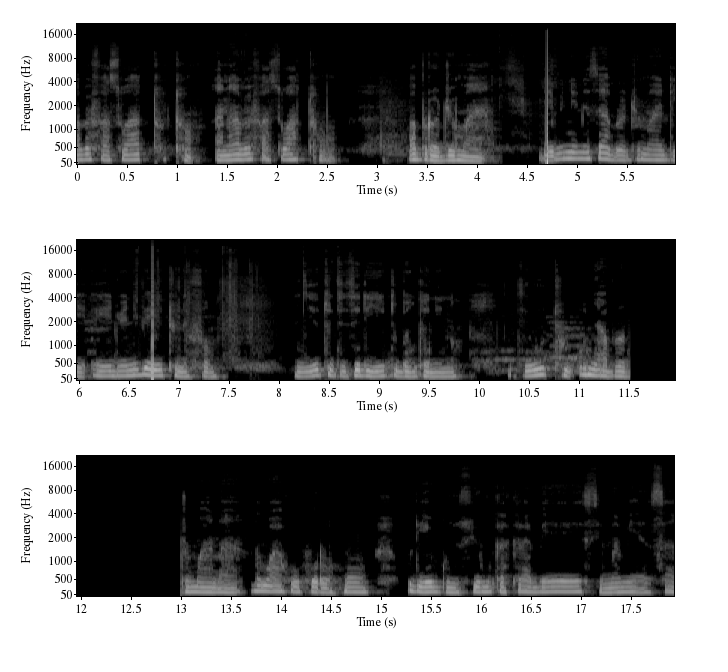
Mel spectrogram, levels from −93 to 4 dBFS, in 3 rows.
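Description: At 4.69 s there is a sharp, very loud bang in the speech. This is invalid numbers at full scale. A calculation produced infinite or invalid values, and the output was pinned to one extreme value for one short block. That block lasts about 5.3 ms, which fits a 256-sample block. It is too brief to hear as two pops. At 6.73 s the same fault returns, even shorter at about 1.3 ms. That fits a 64-sample block. It is heard as a single, very loud bang.

From 11.50 s to 12.99 s the audio drops to silence. This is a rebuffering stall. The player ran out of downloaded audio and waited for more. Then the speech resumes exactly where it stopped. Nothing is skipped or repeated. The gap adds about 1.5 s to the running time. The pause is dead silent and unnatural, with no breath or room sound. Then the speech picks up again.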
